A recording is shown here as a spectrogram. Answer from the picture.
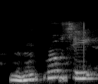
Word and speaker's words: Ruti: to be very clear this is not me not able to pronounce my th's but her name is spelled r-u-t-i rooty uh you were born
